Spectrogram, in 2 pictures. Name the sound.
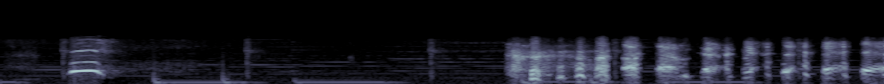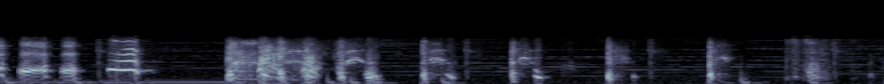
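coughing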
